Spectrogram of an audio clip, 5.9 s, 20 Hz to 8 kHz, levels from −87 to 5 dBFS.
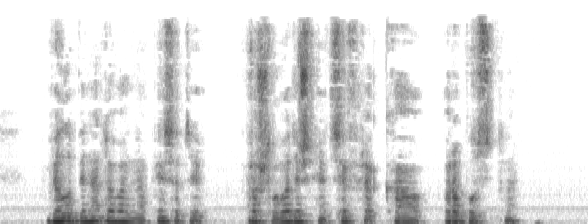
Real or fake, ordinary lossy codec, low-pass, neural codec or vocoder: real; AAC, 32 kbps; 7.2 kHz; none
